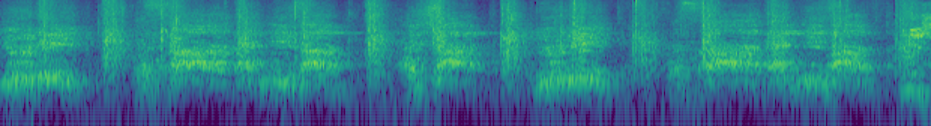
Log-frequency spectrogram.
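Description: A large crowd of protesters chanting a slogan in unison, in loud rhythmic pulses, with hand clapping keeping the beat.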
